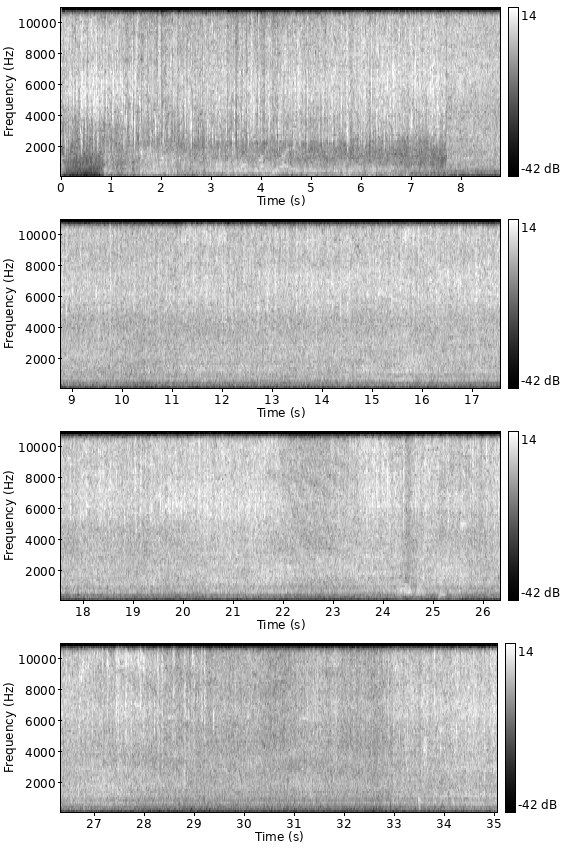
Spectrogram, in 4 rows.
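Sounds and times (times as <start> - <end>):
heavy rain pouring: 0.0 - 35.0
low thunder rumble: 0.9 - 7.8.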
